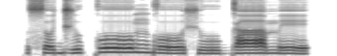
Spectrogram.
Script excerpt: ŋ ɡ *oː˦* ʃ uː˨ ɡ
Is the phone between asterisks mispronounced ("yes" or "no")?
yes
